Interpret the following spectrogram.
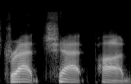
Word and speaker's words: Strat Chat Pod: follow my other podcast, Strat Chat Pod. That's strategy, but shortened to Strat, and then Strat rhymes with chat pod.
